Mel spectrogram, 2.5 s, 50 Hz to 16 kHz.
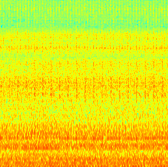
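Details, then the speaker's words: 2013 Ford Explorer 3.5 engine at idle after repair, oil pressure up from 60 to 90 psi: dull rapid knock from low in the engine tracking engine speed; noise reduced but not gone, suspected bottom-end (rod) knock. "no esta cosa no no quedó bien se le redujo el ruido pero no quedó 100% bien todavía"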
